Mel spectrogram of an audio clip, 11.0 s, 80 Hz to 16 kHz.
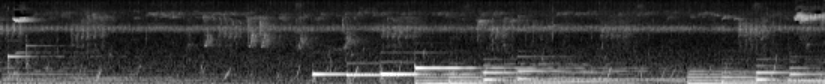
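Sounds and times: piano phrases: 0.0 - 3.4, 4.0 - 11.0
insects chirping: 0.0 - 11.0
low water noise: 0.0 - 11.0.

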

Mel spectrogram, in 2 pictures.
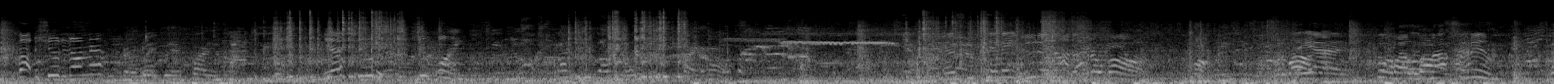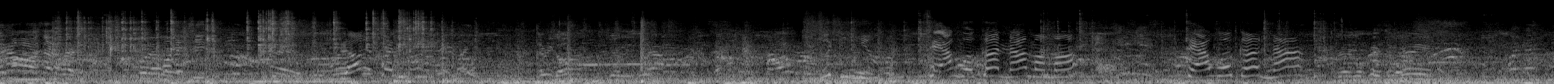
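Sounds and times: babble of voices: 0.0 - 31.0.

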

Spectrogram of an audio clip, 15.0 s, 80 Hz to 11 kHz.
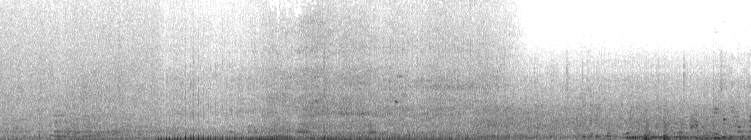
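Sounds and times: small motorcycle engine revving: 3.1 - 10.2.

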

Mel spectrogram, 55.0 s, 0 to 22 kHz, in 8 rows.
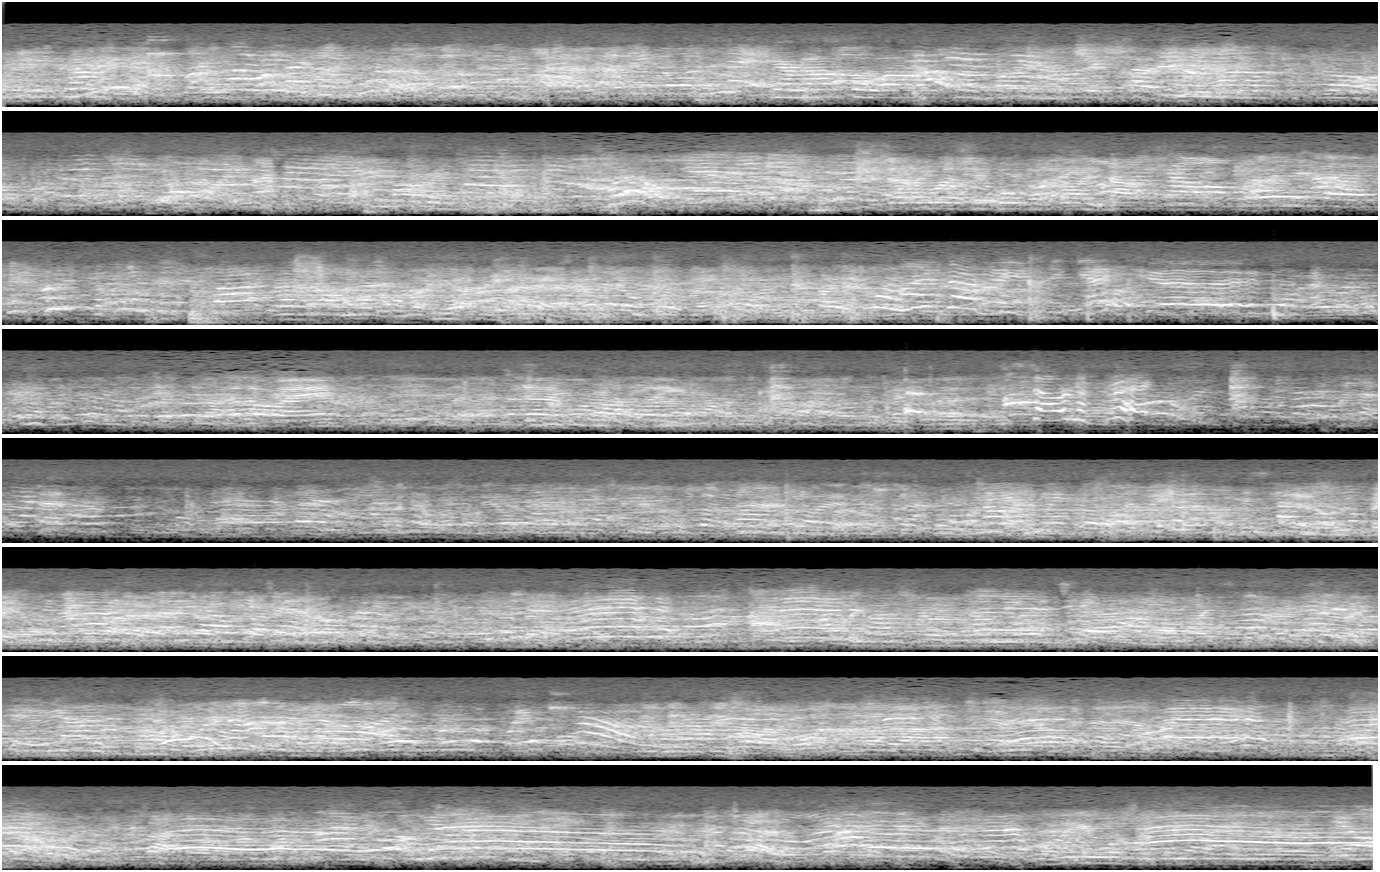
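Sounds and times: several people talking: 0.0 - 55.0.

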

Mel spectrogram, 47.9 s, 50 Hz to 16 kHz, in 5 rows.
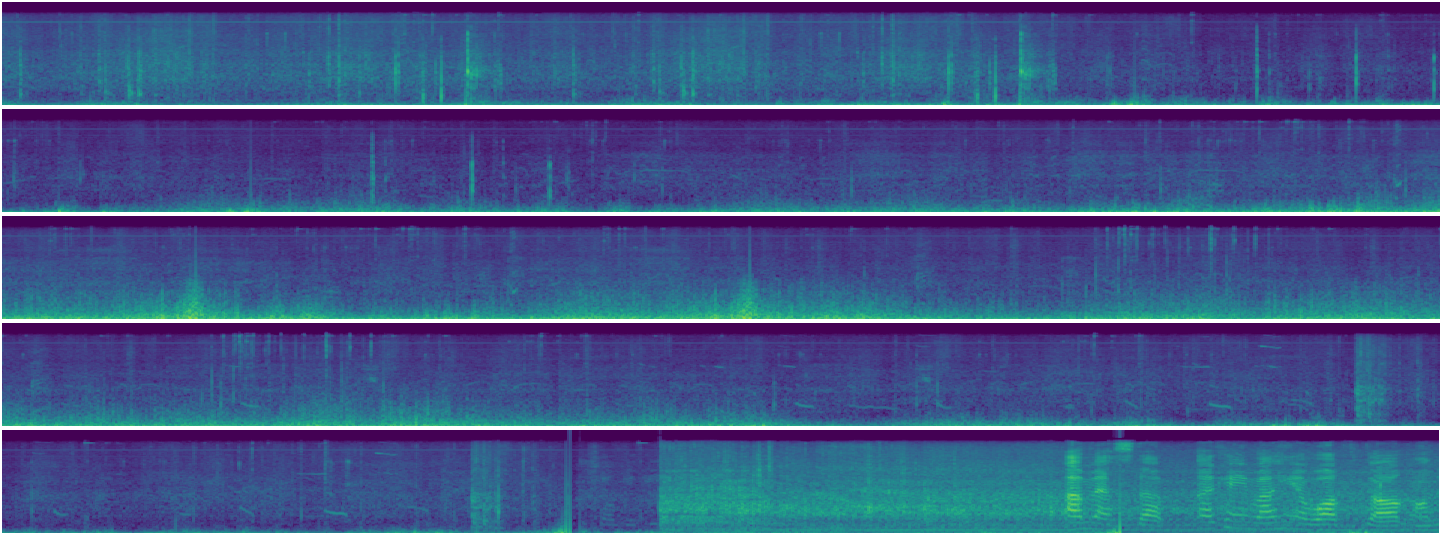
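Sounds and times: footsteps in loose sand: 0.0 - 47.9
wind rumbling on microphone: 0.0 - 47.9.

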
